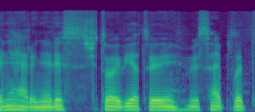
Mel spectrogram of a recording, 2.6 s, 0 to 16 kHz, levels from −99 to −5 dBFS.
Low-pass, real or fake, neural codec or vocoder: 10.8 kHz; fake; codec, 24 kHz, 3.1 kbps, DualCodec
